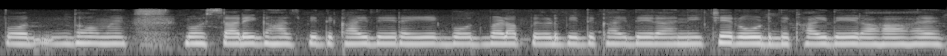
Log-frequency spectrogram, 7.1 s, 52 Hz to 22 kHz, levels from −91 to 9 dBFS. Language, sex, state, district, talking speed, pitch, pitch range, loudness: Hindi, female, Uttar Pradesh, Gorakhpur, 210 wpm, 200 Hz, 195-205 Hz, -16 LUFS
